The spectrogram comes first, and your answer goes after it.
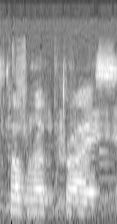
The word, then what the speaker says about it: PopoloCrois: Yeah, it's supposed to be phonetic PopoloCrois, even though it's based on what popolo from Italian, which is people, and what cose or cois or something from French.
